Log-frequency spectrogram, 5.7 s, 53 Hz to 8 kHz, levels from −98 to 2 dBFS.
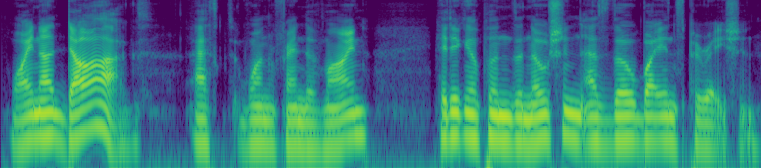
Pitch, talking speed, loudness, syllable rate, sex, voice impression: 120 Hz, 170 wpm, -18 LUFS, 5.0 syllables/s, male, masculine, adult-like, tensed, bright, soft, slightly raspy, cool, intellectual, friendly, reassuring, wild, lively, kind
